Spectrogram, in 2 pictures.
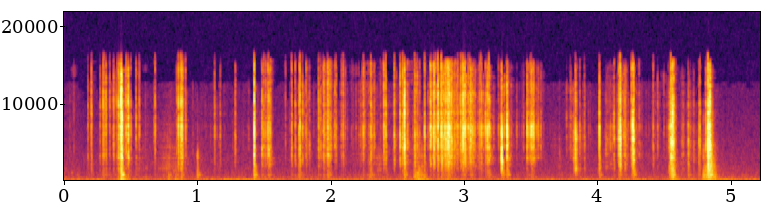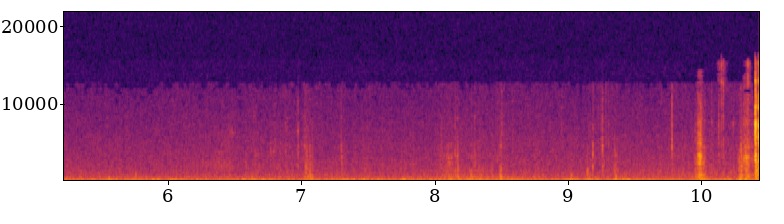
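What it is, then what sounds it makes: Cured polyurethane spray foam. Long nails scratch a chunk of cured polyurethane spray foam and pick at its thin strands, making bright, crackly scratches and sharp dry clicks for about five seconds. Then it falls almost silent, with only a couple of faint soft taps near the end.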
